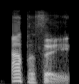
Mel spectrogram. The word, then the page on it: apathy: British English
